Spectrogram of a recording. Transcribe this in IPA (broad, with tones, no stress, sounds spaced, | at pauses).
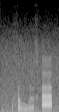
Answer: ħ uː˦˨ w ɵː˧ x ʔ a˧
